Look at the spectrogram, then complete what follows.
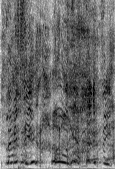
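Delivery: laughing. Real, not acted. Laughing hard after the worm.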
